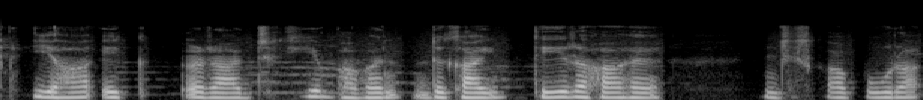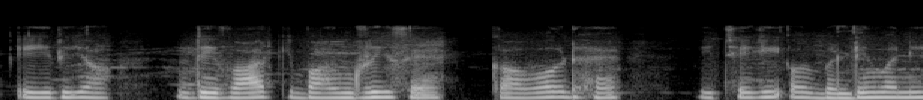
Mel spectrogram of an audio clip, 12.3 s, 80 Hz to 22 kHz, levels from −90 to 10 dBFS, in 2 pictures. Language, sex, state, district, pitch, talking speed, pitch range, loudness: Hindi, female, Rajasthan, Nagaur, 195 Hz, 110 wpm, 185-200 Hz, -21 LUFS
